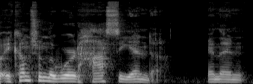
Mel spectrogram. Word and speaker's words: hacienda: comes from the word hacienda and then in spanish you don't pronounce the letter h so instead of hacienda it would be hacienda and then a person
